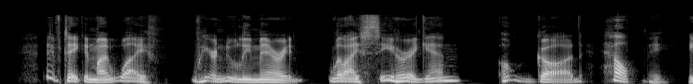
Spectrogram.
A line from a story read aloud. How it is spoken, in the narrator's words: he sobbed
